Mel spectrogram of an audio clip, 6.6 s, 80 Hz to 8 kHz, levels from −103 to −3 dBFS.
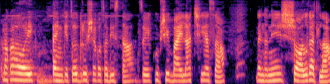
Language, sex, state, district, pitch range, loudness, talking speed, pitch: Konkani, female, Goa, North and South Goa, 200-225 Hz, -16 LUFS, 125 wpm, 215 Hz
